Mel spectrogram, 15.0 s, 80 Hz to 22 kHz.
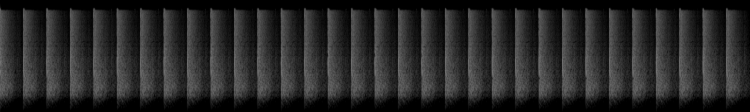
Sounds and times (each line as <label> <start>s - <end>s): clap loop with some delay 0.0s - 15.0s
